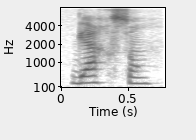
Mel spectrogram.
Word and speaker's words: garçon: But because it has sédaille, it is pronounced as garçon, garçon.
